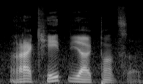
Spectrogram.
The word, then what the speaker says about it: Raketenjagdpanzer: Raketenjagdpanzer. There we go. German pronunciation.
